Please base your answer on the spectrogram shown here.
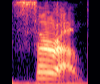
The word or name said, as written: furrow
